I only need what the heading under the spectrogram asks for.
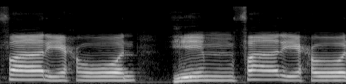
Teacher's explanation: Di sini ada mim mati bertemu dengan fa. Jelas terang karena idhar safawi. Idhar itu jelas terang, tidak boleh disentak, tidak boleh didengungkan, tidak boleh dipanjangkan.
